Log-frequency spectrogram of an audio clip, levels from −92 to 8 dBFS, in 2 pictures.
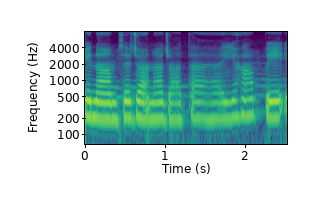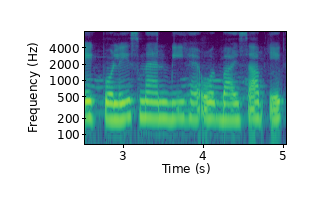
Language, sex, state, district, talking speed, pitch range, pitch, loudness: Hindi, female, Bihar, West Champaran, 215 wpm, 190-205 Hz, 195 Hz, -15 LUFS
